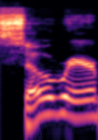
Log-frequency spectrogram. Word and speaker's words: Sorare: win a variety of rewards, which can include So Rare scarcity cards, game tickets, merchandise, signed jerseys, and VIP experiences like meeting MLB stars.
